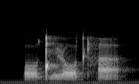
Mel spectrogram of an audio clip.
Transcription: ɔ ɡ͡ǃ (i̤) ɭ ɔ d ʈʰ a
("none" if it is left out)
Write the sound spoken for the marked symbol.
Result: i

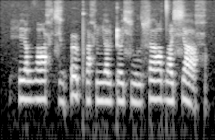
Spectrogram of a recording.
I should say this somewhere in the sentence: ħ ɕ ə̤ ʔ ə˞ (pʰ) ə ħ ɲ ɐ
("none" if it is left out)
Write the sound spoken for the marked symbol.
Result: pʰ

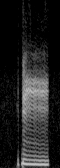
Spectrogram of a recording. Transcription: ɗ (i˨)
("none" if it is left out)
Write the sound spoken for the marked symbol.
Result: i˨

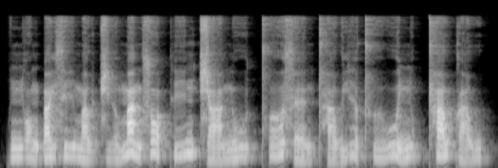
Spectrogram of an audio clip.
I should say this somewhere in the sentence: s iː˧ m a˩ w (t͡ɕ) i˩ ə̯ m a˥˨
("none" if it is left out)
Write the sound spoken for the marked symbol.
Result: t͡ɕ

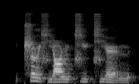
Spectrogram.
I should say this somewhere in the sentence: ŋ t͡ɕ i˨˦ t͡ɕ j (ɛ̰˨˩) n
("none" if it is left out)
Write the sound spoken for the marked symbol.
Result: ɛ̰˨˩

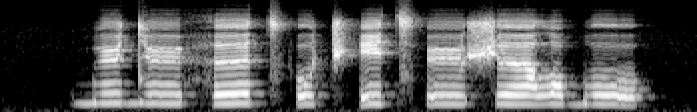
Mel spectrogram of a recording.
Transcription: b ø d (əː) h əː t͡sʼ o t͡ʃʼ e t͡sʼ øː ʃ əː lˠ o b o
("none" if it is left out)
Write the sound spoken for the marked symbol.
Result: øː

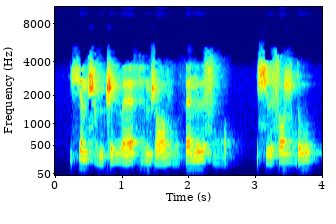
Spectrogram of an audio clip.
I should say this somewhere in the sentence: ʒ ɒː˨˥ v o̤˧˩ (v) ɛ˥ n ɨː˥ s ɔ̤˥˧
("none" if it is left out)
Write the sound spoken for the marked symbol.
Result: θ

